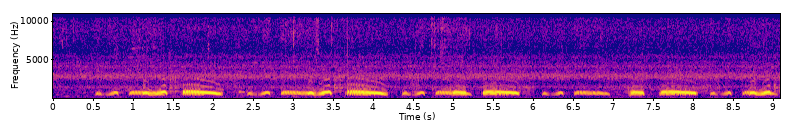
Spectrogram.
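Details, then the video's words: Spotted dove giving a fast provoking 'thúc gù' coo used to stimulate decoy doves into cooing: loud low hooting coos, long notes alternating with short doubled ones, about every second, in a clean recording. "Tiếng cu gáy thúc gù kích mồi tập bổi, kích bổi ức chế gáy"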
